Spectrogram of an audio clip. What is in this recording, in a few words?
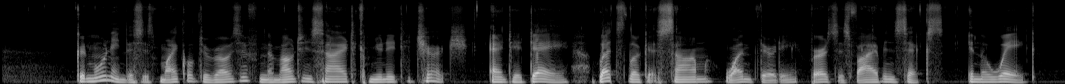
Radio Sermonette; Psalm; HOPE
